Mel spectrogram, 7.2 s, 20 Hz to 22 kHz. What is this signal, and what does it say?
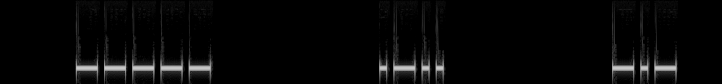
Morse code, heard as a keyed tone, about 17 wpm, spaced as for 5 wpm, 700 Hz. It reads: 0LK
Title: USA Call Signs - 4 Characters - 8x Character Spacing - 17wpm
